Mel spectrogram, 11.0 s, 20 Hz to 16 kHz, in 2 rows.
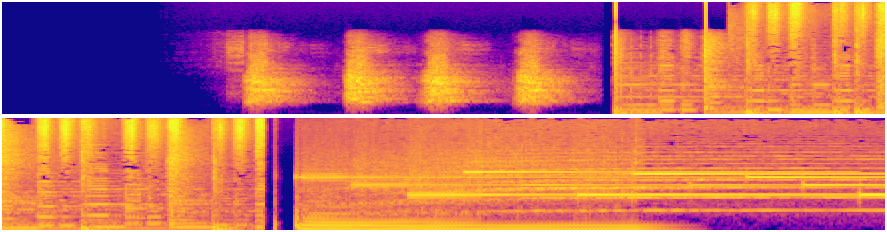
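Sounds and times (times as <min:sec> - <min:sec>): dog barking: 0:01.5 - 0:03.7
music: 0:03.8 - 0:11.0.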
